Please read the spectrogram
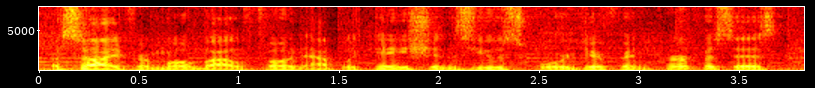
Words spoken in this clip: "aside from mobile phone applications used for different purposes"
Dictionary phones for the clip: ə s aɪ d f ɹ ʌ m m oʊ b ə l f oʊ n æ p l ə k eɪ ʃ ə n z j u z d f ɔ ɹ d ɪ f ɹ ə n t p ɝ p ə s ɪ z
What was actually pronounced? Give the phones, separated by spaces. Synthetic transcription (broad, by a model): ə s aɪ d f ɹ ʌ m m oʊ b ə l f oʊ n æ p l ə k eɪ ʃ ə n z j u z d f ɔ ɹ d ɪ f ɹ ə n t p ɝ p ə s ɪ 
